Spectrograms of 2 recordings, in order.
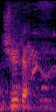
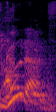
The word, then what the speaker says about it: Gouda: It's not Judah. It's gouda. Cheese.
